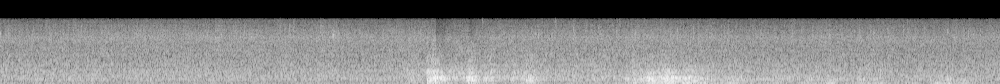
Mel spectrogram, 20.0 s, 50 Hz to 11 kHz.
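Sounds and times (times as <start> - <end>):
heavy rain hissing: 0.0 - 20.0
thunder rumbling: 8.1 - 11.4, 12.0 - 17.8.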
